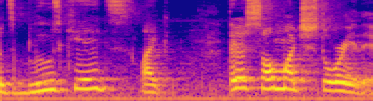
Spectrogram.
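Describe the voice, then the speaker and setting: A woman's animated tone with ordinary pitch variation, amid noticeable background noise and audible room echo. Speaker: book reviewer. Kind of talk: casual chat. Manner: fast.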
